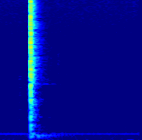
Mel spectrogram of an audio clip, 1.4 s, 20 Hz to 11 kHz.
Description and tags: SWITCH ON 1-2
Light switch turning on
turning, switch, light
